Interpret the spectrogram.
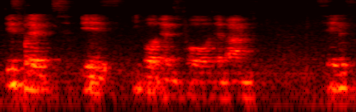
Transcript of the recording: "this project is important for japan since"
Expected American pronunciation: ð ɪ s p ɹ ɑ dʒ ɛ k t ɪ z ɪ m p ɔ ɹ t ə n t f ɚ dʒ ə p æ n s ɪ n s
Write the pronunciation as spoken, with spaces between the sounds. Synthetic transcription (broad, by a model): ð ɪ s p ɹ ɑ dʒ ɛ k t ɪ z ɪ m p ɔ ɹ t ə n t f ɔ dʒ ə b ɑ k s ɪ n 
